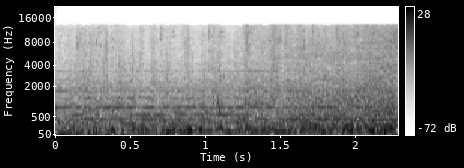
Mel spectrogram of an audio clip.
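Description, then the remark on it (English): A dense, rumbling drumming of horse hooves galloping in a steady rapid rhythm, loud and heavy in the low end, with no voices over it. “I heard the sound of thundering hooves,”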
